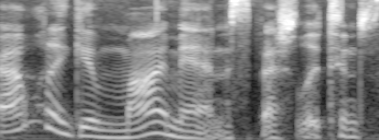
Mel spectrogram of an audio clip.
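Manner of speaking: ordinary delivery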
